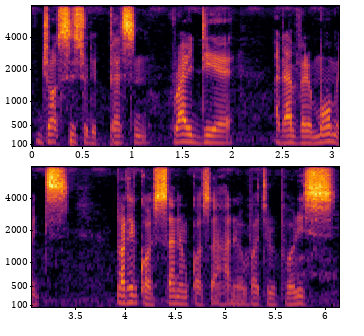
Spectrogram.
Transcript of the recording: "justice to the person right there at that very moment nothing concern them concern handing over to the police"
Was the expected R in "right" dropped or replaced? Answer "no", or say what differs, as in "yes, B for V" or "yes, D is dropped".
no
